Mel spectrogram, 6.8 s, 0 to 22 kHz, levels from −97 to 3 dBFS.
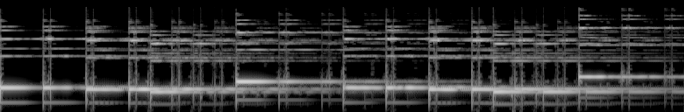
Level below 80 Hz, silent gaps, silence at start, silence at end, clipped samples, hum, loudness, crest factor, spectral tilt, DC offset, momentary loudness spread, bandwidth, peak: -86 dBFS; none; 0 s; 0 s; under 0.1%; none; -23 LUFS; 16 dB; 3.5 dB/octave; under 0.1%; 11 LU; 16.5 kHz; -8 dBFS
